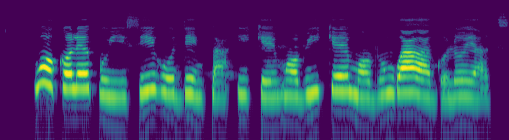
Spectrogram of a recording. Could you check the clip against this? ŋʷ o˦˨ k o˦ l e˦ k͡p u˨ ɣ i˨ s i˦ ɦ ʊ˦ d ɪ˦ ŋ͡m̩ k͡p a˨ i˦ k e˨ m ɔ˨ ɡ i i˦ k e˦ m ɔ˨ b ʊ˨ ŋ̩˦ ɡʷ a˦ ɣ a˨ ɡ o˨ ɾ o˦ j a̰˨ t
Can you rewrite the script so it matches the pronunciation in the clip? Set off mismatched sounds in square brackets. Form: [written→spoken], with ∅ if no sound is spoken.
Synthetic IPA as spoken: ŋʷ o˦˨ k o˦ l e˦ k͡p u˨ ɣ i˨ s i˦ ɦ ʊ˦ d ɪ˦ ŋ͡m̩ k͡p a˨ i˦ k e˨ m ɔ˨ [ɡ→b] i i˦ k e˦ m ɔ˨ b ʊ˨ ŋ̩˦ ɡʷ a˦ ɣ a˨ ɡ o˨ [ɾ→l] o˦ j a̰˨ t

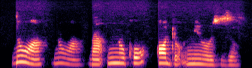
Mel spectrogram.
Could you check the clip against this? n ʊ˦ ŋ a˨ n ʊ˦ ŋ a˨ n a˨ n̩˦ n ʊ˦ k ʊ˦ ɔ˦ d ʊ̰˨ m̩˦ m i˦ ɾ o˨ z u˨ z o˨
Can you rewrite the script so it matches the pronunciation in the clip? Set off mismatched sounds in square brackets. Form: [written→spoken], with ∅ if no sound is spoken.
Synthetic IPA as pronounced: n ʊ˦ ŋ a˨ n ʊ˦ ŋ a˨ n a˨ n̩˦ n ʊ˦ k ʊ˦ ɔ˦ d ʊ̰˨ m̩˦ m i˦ ɾ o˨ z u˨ z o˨

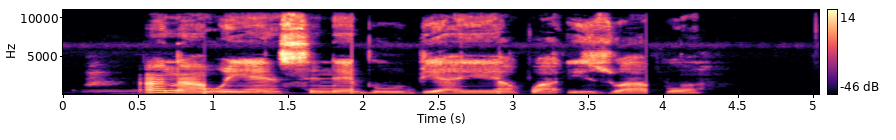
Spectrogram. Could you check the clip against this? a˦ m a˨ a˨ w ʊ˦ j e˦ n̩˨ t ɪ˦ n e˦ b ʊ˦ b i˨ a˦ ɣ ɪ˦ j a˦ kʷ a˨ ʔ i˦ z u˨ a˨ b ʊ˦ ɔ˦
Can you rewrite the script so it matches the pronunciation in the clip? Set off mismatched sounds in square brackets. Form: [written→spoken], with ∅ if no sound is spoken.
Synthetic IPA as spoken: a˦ [m→n] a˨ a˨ w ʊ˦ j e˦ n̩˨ [t→s] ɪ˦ n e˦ b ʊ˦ b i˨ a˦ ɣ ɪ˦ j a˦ kʷ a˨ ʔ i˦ z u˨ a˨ b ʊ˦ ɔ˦

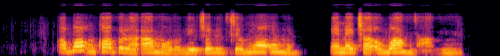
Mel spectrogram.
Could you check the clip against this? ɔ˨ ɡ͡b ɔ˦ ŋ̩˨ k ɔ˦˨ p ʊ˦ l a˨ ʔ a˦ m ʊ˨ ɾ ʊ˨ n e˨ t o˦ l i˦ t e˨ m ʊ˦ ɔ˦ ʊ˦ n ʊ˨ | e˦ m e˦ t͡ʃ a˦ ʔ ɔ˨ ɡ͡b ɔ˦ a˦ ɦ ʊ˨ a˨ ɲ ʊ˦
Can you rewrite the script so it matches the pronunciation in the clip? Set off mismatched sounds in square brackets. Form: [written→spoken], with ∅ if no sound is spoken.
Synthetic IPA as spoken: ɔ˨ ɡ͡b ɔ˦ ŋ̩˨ k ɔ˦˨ p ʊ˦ l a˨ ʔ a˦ m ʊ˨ ɾ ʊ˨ n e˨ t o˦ l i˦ t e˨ m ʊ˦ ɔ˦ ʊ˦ [n→m] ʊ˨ | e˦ m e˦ t͡ʃ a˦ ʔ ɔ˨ ɡ͡b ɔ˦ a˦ ɦ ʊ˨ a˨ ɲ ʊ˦

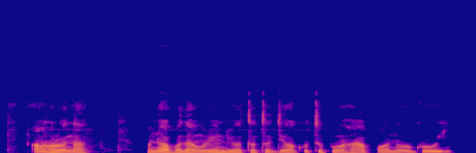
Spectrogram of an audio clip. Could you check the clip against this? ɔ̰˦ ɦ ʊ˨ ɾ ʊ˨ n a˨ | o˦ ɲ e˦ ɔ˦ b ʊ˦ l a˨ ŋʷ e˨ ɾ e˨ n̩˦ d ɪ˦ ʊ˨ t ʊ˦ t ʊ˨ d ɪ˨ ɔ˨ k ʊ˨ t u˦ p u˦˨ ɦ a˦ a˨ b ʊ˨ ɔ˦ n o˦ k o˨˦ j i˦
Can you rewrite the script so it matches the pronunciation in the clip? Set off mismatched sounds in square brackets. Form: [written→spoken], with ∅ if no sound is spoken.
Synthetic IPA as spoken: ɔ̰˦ ɦ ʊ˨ ɾ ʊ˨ n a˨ | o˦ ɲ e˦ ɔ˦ b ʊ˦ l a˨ ŋʷ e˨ ɾ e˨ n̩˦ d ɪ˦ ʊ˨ t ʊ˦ t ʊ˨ d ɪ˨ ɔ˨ k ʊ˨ t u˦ p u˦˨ ɦ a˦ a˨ [b→p] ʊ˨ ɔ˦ n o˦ [k→ɡ] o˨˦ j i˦

